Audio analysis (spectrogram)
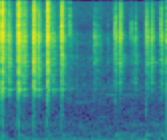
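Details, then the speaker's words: Suzuki Splash clutch disc removed during clutch kit replacement, shaken by hand: quick bursts of loose metallic rattle; two damper springs fatigued, others holding; new disc's springs are silent. "Écoutez le ressort. Celui-là il tient. Celui-là il tient."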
